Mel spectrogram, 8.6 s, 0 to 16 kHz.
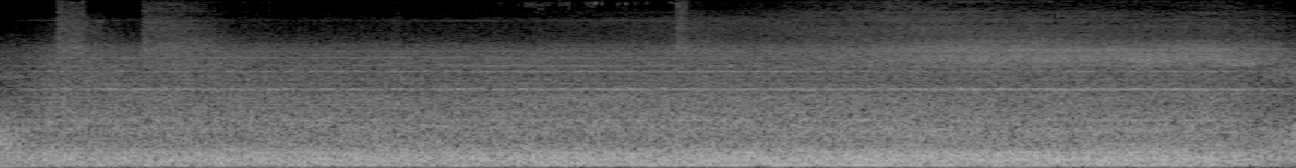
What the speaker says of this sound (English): my train is due to pull in about 25 minutes before departure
